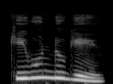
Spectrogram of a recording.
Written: ಕಿವುಂಡುಗೇಳ್

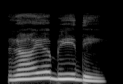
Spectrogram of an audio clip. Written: ರಾಯಬೀದಿ

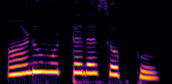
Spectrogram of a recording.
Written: ಆಡುಮುಟ್ಟದಸೊಪ್ಪು

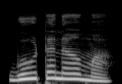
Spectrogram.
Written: ಗೂಟನಾಮ

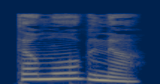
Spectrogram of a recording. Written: ತಮೋಘ್ನ

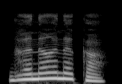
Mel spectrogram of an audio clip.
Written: ಗುನ್ನಿಗ

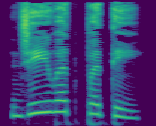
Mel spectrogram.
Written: ಜೀವತ್ಪತಿ

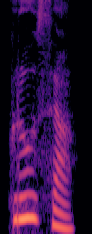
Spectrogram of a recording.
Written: ಕ್ರೂಸ

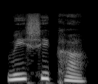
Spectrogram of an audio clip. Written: ವಿಶಾಖ

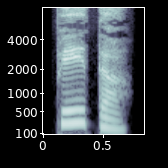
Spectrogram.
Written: ಪೇತ

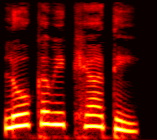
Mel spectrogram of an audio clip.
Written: ಲೋಕವಿಖ್ಯಾತ

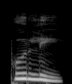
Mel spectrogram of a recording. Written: ಪುರ್ಲಿ

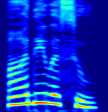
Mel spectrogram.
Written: ಆದಿವಸು

